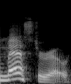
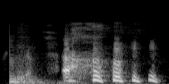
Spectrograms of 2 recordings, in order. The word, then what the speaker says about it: Maestro: It's spelled Mastero. He's the Mastero. No, it's the Maestro.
